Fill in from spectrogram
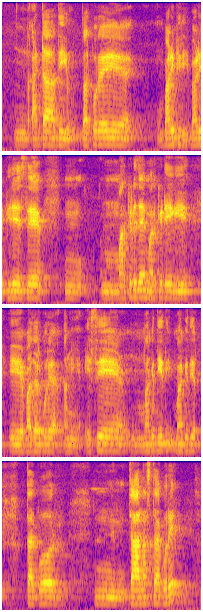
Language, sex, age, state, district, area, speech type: Bengali, male, 18-30, West Bengal, Purulia, urban, spontaneous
